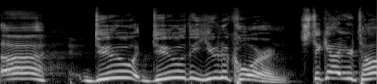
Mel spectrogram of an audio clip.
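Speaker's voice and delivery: put-on very high, halting child's voice; high-pitched kiddie commands; demanding little kid. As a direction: mimic a kid slowly dictating the next trick. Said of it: "They FaceTime you".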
